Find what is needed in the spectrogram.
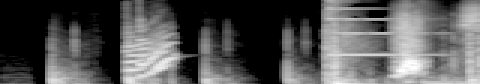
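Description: Cartoon sound effects: a few quick hits and a short rising boing-like glide, then a bright bell ding about one and a half seconds in.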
